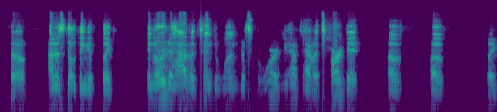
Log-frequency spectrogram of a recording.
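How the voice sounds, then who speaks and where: A man talks at a very fast pace with a fairly high pitch, a bright, sharp tone and fairly even intonation, in a dry, close sound with no echo. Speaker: finance instructor leading student investment fund. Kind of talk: classroom walkthrough on video call. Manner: casual, many fillers.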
